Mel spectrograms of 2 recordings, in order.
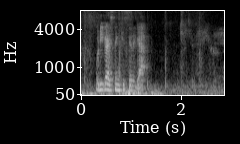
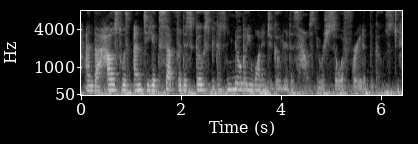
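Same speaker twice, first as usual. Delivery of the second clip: hushed, spooky whisper; ghost story whisper; 8 dB quieter than usual. Acted. Child whispering a ghost story in the dark, hushed.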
